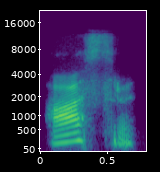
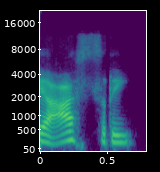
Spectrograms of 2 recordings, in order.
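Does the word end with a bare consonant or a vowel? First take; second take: bare consonant; vowel. First: The word ends on the r without a vowel. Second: The word ends with a short i vowel. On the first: The reading stops at this word. "But we will stop, and therefore the kasra becomes skoon" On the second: The reading continues without stopping. "if we were not stopping, we would say asri"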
